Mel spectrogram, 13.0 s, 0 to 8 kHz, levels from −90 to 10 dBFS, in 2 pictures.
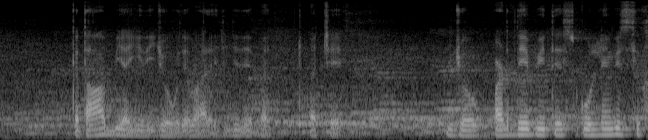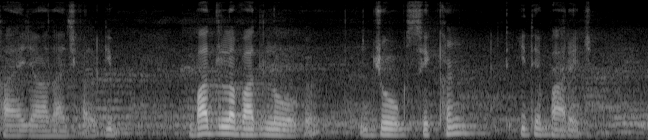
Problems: constant background noise, echo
